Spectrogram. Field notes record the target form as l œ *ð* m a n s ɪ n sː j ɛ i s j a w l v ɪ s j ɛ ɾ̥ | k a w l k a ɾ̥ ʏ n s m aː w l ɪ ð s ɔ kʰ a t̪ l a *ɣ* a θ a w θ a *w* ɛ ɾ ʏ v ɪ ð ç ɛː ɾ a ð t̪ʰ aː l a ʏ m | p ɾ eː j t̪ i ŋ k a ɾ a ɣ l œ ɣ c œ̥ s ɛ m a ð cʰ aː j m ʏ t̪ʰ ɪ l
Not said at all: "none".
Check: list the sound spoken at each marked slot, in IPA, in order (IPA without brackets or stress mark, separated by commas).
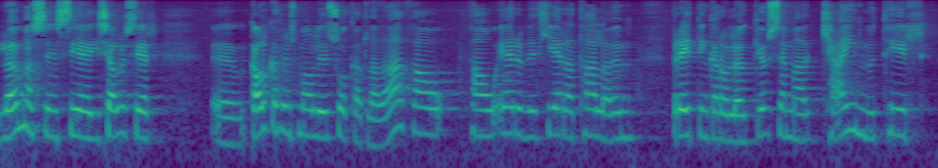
ɣ, ð, w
